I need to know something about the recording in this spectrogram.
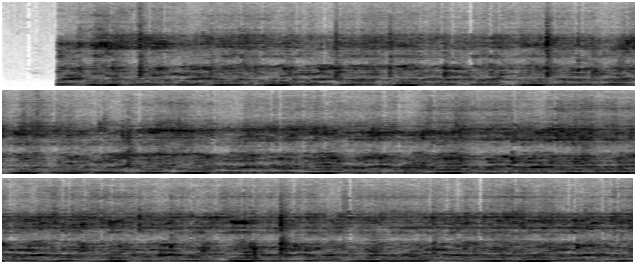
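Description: Kitchen stand mixer's electric motor running with the dough hook kneading stiff bread dough: a steady motor hum that wavers in loudness as the dough is worked. It starts about half a second in.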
